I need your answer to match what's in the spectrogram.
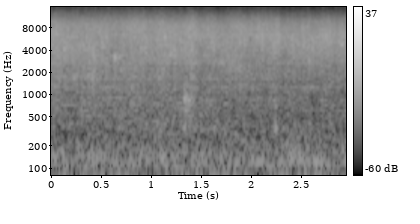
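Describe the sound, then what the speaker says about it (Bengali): Pointed gourd (potol) frying in mustard oil over a medium flame gives a steady, close, even sizzle that holds without a break. "দিয়ে দিচ্ছি পটলগুলো, পটলটা আমি ভালো করে ভেজে নেব"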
